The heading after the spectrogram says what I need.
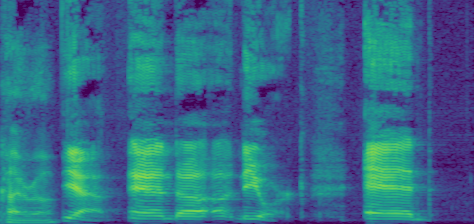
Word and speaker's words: Cairo: In Cairo, or Cairo, but it's Cairo, but it's spelled Cairo.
